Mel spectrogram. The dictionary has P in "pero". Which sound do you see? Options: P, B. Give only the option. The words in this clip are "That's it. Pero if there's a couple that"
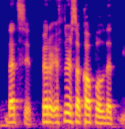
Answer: B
